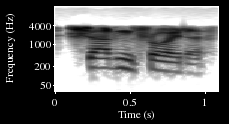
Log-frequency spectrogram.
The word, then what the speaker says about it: Schadenfreude: So we had the pleasure of talking to Josh Newton, guitarist of Shiner, whose latest record, I'm going to probably mispronounce this, Schadenfreude? Schadenfreude.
